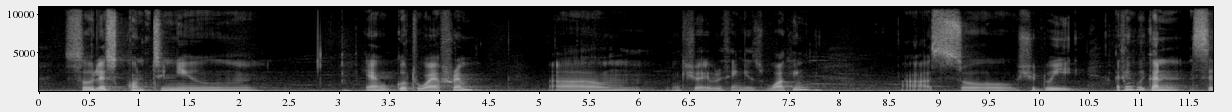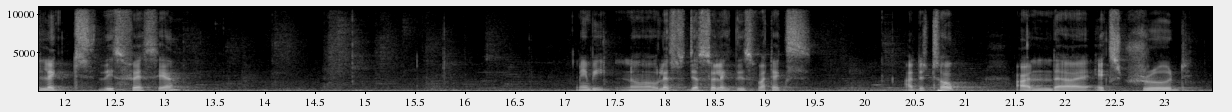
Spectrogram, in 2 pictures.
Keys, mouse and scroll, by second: 0.9 Tab, 1.3 scroll up 1, 4.2 1, 8.4 alt+click, 9.5 click, 11.2 `, 11.6-13.6 drag, 14.9 KP_1, 15.1 KP_1, 18.3 a, 19.1 click, 21.8 scroll, 22.6-23.2 scroll up 2.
